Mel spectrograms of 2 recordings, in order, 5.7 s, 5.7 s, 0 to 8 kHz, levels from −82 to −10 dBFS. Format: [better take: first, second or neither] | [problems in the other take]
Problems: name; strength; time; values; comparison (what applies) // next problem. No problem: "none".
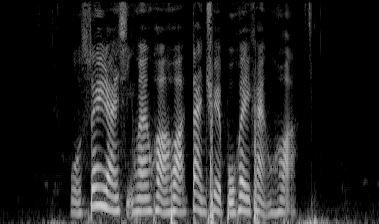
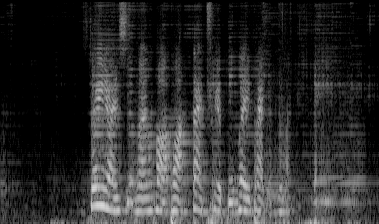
first | noise reduction (neural separator model SepFormer DNS4)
